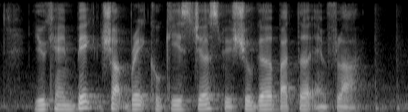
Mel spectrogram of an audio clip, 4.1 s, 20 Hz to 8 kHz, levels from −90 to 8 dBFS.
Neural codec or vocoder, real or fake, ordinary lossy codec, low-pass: none; real; none; 7.2 kHz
